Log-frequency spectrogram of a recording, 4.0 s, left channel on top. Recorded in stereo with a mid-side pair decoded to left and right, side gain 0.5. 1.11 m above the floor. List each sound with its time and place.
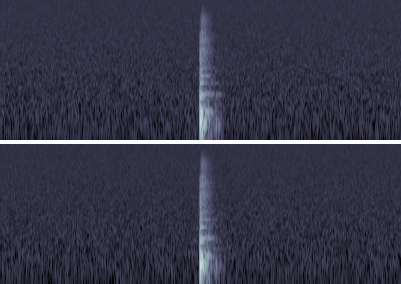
2.0 s a snare drum: 10° right, 1.1 m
